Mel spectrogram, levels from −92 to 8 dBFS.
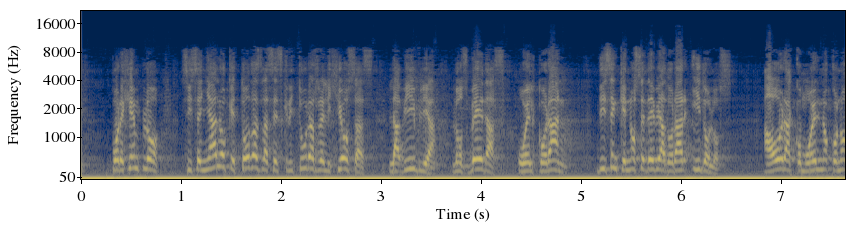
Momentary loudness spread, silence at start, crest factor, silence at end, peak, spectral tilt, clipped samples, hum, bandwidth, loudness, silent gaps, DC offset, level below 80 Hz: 7 LU; 0 s; 12 dB; 0 s; -4 dBFS; -4.5 dB/octave; under 0.1%; none; 9.8 kHz; -20 LUFS; none; 20%; -42 dBFS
